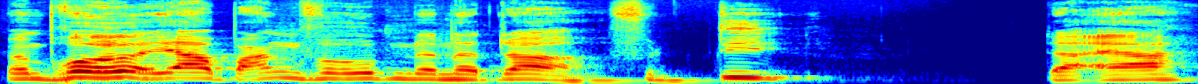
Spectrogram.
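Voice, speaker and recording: Man, Danish accent, rather high pitch, podcast host, casual chat, jokey, teasing, mildly sweary.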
